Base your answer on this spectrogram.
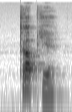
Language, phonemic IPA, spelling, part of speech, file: Dutch, /ˈtrɑpjə/, trapje, noun, Nl-trapje.ogg
- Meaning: diminutive of trap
